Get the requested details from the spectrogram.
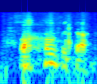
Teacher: That OH has a kind of a slightly K sound in there, but it gives it a very guttural kind of breathiness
